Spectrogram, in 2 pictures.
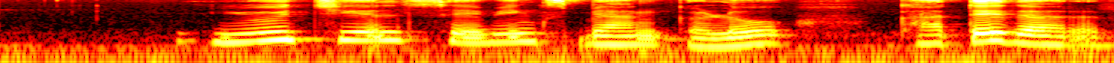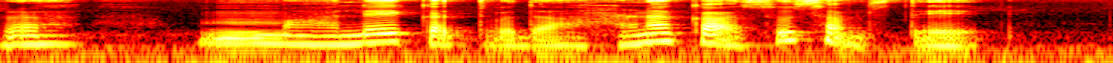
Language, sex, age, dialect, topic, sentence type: Kannada, female, 56-60, Dharwad Kannada, banking, statement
